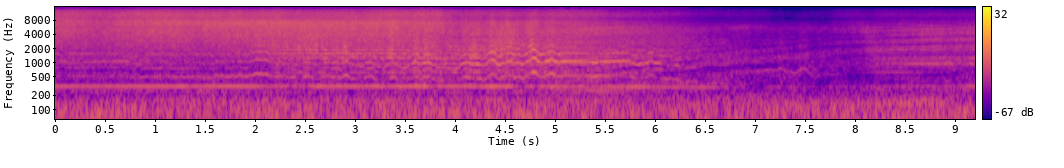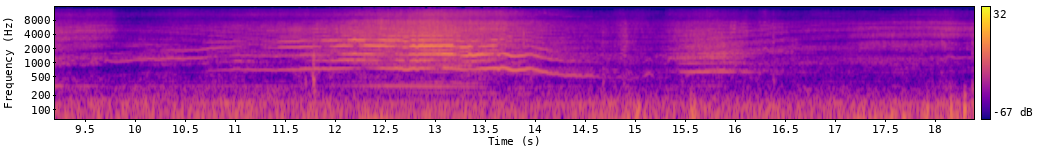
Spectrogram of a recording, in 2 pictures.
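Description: Electric RC scale helicopter flying fast: the whine of its motors and rotors rises and falls in pitch as it sweeps back and forth, loudest about two-thirds of the way through.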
